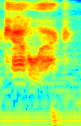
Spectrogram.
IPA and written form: ˈkædɪlæk (Cadillac)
